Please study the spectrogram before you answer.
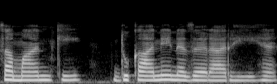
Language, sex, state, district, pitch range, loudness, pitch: Hindi, female, Chandigarh, Chandigarh, 185-205 Hz, -15 LUFS, 195 Hz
